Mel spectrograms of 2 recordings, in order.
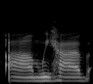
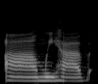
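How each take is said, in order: Both takes have the same delivery.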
